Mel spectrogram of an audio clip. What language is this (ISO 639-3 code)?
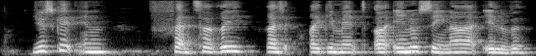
dan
